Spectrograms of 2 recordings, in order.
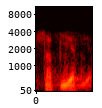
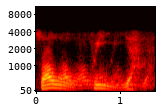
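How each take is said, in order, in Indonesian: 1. Nama ini diucapkan Sapiyah, dengan p. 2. Nama ini diucapkan Sofiyah, dengan f. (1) "Kalau orang kampung bilang Haji Sapiyah" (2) "Itu yang betul namanya"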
